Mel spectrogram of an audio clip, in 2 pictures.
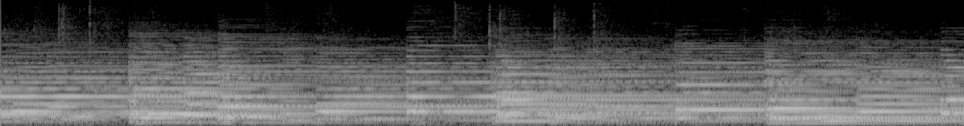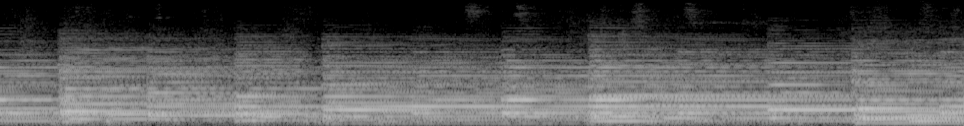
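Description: Slow keyboard music in held chords, changing every second or two: the closing voluntary at the end of a church service.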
